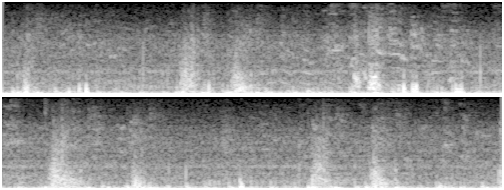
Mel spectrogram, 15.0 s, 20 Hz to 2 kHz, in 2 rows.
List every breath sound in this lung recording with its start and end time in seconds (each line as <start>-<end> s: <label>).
2.57-3.20 s: inhalation
2.57-3.20 s: crackles
3.29-4.05 s: exhalation
3.29-4.05 s: crackles
8.19-8.95 s: inhalation
8.19-8.95 s: crackles
9.40-9.94 s: exhalation
9.40-9.94 s: crackles
12.11-12.59 s: inhalation
12.11-12.59 s: crackles
13.07-13.56 s: exhalation
13.07-13.56 s: crackles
